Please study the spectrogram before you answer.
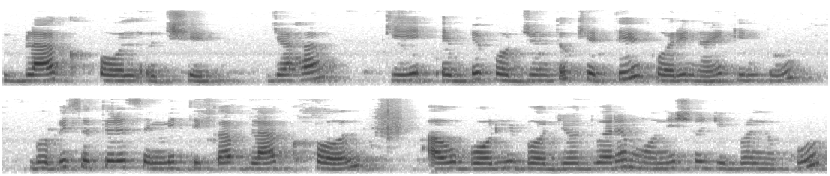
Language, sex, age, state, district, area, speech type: Odia, female, 18-30, Odisha, Koraput, urban, spontaneous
